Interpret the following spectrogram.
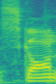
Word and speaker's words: scone: Scone rhymes with gone, or scone.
